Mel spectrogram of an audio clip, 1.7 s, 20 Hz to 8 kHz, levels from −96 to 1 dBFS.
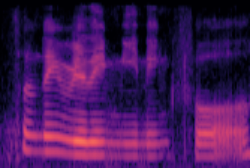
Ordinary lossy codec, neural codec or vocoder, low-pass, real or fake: Opus, 16 kbps; none; 7.2 kHz; real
